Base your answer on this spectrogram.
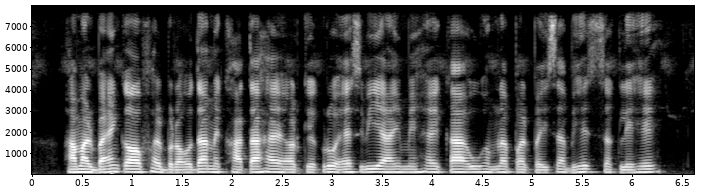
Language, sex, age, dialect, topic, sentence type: Magahi, male, 56-60, Central/Standard, banking, question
